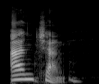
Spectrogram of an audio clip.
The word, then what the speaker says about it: Anching: Anching. – Anching? – Yeah, just the way it's spelled. – Okay. – Nothing fancy.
